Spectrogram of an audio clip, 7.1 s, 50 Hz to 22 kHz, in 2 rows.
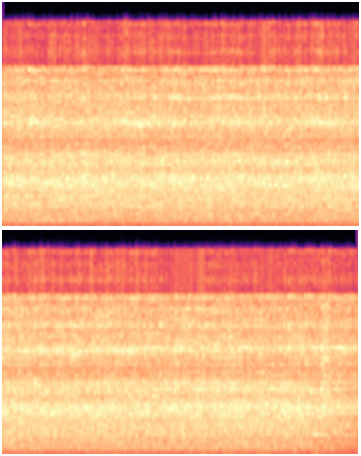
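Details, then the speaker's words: Gravely 260Z Kohler engine, well-used and slightly smoking, after DSAI module removal and ignition coil swap: steady, slightly rough drone with raspy exhaust at even speed while running and driving; not perfect but running acceptably. "Well, it ain't perfect, but it's running, driving, and that's a good thing."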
